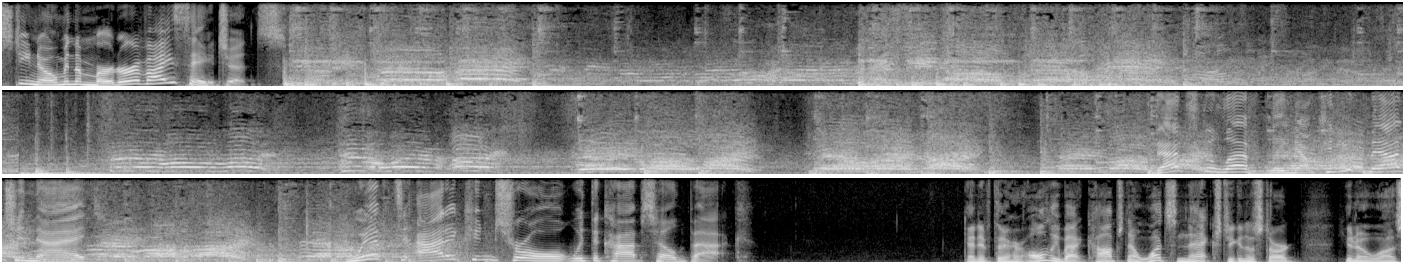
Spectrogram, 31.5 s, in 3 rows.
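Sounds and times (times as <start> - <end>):
speech: 0.1 - 4.0, 19.2 - 26.7, 28.2 - 31.4
huge crowd screaming and chanting: 2.1 - 24.5.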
